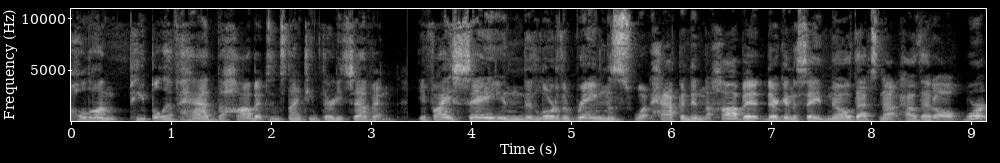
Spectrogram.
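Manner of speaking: ordinary talk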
